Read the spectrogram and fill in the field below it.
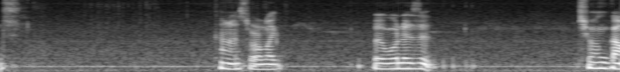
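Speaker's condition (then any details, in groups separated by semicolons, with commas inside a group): Cerebral palsy; hands affected, shaking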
